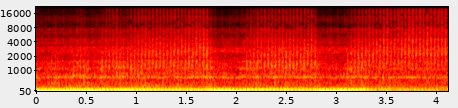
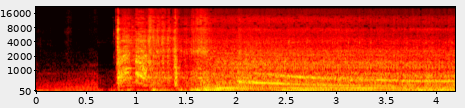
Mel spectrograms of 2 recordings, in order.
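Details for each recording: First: Rover 45 Impression S3 CVT, slightly warm, heard at the exhaust after battery and earth checks: low, steady exhaust thump about four beats a second at idle, even and unbroken; drive plate suspected of rattling elsewhere; normal idle exhaust note. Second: Rover 45 Impression S3 CVT, started after the battery connections and earth points were checked. A quick crank catches, revs flare, then settle to a steady idle with light pulsing; sounds much better, but the noise and lurchy driving remain, so the problem is not solved.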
